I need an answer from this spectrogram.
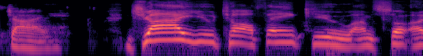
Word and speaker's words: Jai: I just wanted to clarify the pronunciation of my name is Jai.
